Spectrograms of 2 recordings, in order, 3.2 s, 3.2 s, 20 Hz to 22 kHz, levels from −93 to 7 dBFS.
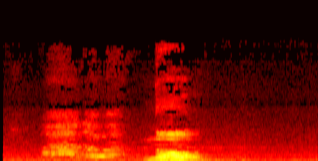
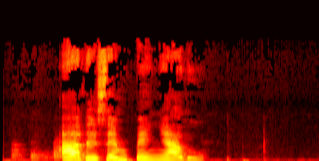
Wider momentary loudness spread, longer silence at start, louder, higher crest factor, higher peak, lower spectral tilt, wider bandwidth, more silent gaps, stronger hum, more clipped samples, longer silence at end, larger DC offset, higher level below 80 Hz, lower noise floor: first, 25 LU vs 13 LU; about the same, 0.1 s vs 0.05 s; second, -23 LUFS vs -17 LUFS; about the same, 20 dB vs 18 dB; second, -6 dBFS vs -2 dBFS; first, -4.5 dB/octave vs -2 dB/octave; about the same, 16.5 kHz vs 17 kHz; neither; neither; neither; second, 0.05 s vs 1.15 s; neither; first, -52 dBFS vs -58 dBFS; second, -47 dBFS vs -54 dBFS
